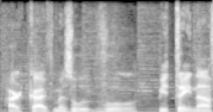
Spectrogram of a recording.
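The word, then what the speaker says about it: arXiv: pronunciava arive se lá o Manuel re disse que a comunidade científica pronuncia como Archive mesmo ah que essa inclusive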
